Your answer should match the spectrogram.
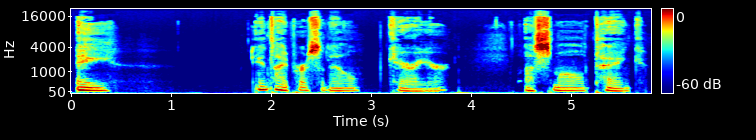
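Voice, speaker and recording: A man narrating a first-person horror story in ASMR style, with a measured, halting delivery in short phrases. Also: deep voice, mellow, husky, no echo, clean studio sound. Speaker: podcast host and storyteller.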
